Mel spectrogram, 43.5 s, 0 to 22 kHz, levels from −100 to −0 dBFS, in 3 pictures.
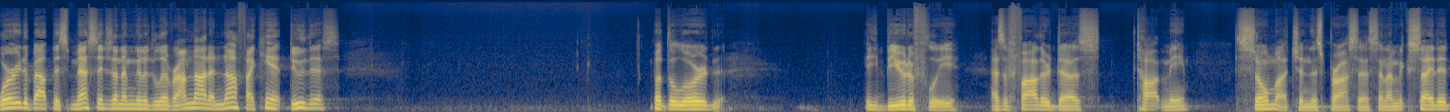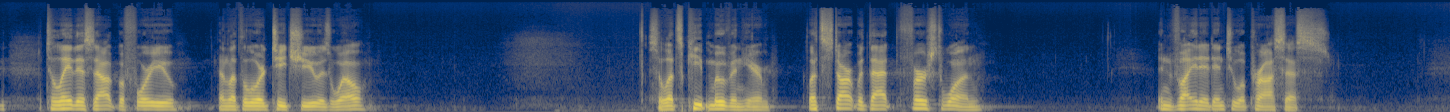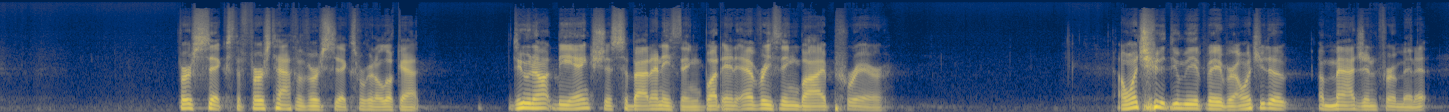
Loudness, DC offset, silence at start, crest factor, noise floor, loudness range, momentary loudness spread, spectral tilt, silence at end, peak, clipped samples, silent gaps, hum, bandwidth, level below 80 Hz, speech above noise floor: -19 LUFS; under 0.1%; 0 s; 18 dB; -69 dBFS; 7 LU; 10 LU; -6 dB/octave; 0.25 s; -2 dBFS; under 0.1%; none; none; 16.5 kHz; -56 dBFS; 51 dB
